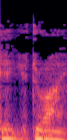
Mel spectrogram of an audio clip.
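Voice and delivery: speaking quietly. A woman speaks to a boy after closing the cottage door, said quietly. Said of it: "she said quietly".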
